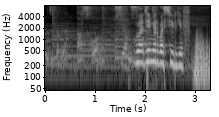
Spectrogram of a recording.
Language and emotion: Russian, neutral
